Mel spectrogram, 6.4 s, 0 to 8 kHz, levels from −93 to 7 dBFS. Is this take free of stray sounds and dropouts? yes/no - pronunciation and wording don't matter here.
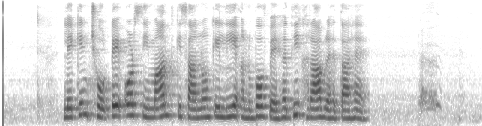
no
